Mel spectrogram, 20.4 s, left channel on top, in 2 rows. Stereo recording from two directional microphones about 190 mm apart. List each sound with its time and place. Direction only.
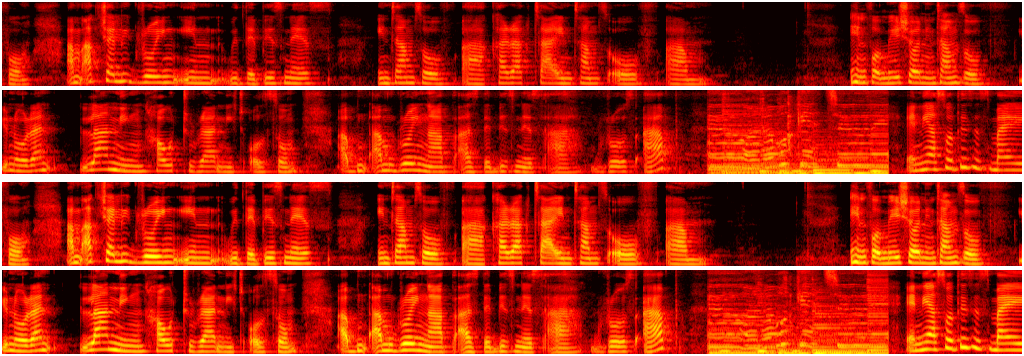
0.0 s speech: 30° right (ahead or behind)
8.4 s speech: 35° right (ahead or behind)
11.3 s speech: 30° right (ahead or behind)
17.2 s music: centre (ahead or behind)
19.2 s speech: 40° right (ahead or behind)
